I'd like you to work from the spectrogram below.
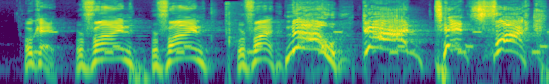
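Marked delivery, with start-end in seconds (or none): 2.1-4.1 long, shrill, very high, drawn-out screams. A player reacting to something in the game, screaming loudly. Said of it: "[Screamed loudly]".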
